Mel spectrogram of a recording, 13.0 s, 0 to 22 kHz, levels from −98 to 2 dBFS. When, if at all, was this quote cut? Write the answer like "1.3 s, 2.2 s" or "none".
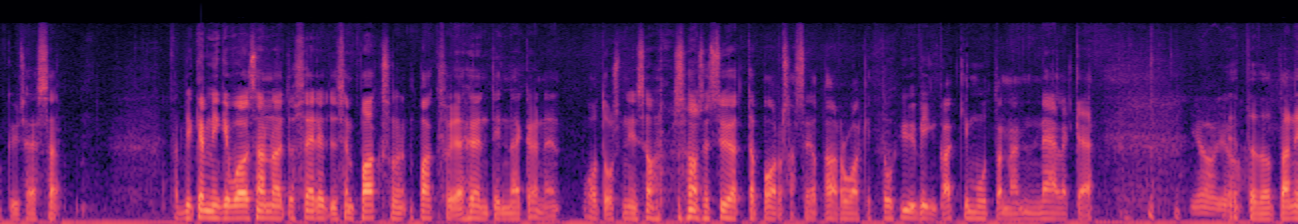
none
